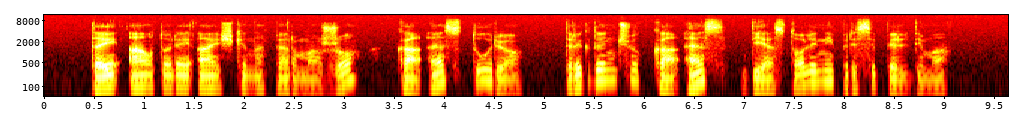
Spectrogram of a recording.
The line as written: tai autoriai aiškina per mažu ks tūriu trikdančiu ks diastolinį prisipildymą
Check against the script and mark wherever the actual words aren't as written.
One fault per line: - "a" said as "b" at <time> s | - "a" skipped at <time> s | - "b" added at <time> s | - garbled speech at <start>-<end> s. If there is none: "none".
none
